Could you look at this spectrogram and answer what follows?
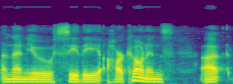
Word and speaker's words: Harkonnen: And then you see the Harkonnens. Uh, they pronounce it differently in this movie. It's like Harkonnen, something like that.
